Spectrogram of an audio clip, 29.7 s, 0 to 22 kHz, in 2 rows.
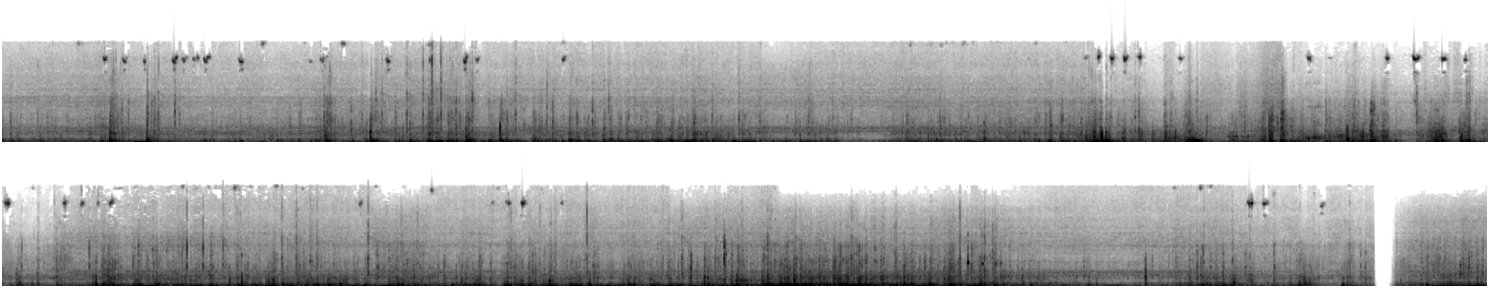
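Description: Commencal Meta Trail 29 mountain bike descending a very rocky trail: tyres crunching over rocks and loose stones, with a constant rattle and frequent sharp knocks from the bike as it hits rocks and drops.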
